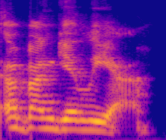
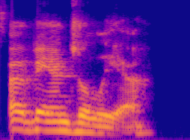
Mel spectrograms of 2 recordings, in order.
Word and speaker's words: Evangelia: In Greek, it's Evangelia. In English, it's Evangelia.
